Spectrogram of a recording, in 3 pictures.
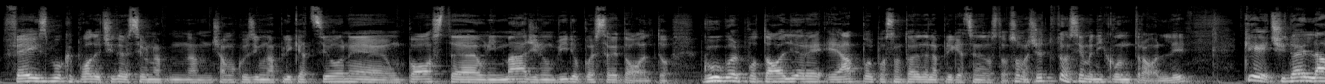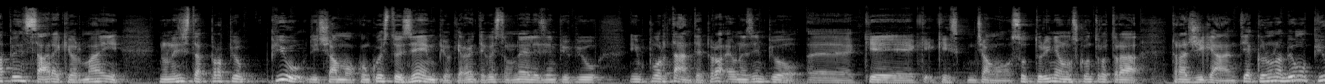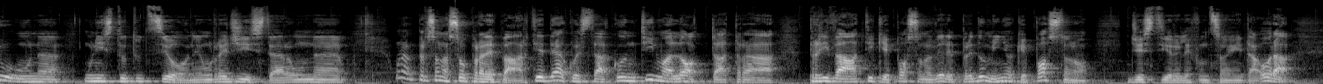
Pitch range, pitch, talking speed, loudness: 105-135 Hz, 115 Hz, 160 wpm, -21 LUFS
